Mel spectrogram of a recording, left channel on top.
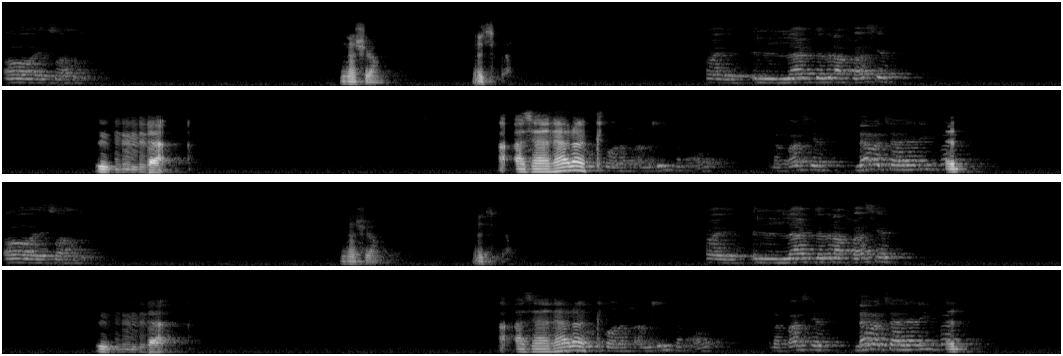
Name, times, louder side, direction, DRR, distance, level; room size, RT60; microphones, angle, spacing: voice 1, 0.0-0.8 7.0-8.9 16.0-17.7 18.3-18.8 19.1-20.2, equal, 30° right, 3.2 m, -36 dB
voice 2, 3.4-3.8 4.7-4.9 11.5-12.2 15.6-16.4 20.0-20.2, left 9 dB, 90° left, 0.3 m, -20 dB
8.1 x 6.7 x 7.0 m
head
